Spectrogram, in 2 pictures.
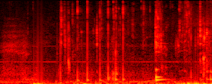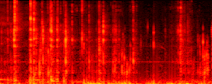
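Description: Someone sips water: a quiet run of wet mouth clicks, small slurps and swallowing sounds, irregular and close together, with no talking over them.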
